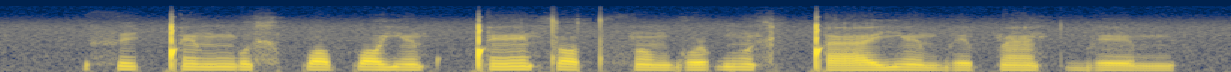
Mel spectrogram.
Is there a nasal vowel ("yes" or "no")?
yes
